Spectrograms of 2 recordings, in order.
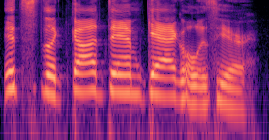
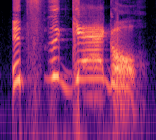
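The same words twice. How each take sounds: First: Said in the usual way. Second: High, gleeful call of gaggle; excited shout. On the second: Real, not acted. Shouting to greet the incoming raid, high and gleeful. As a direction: hail the arriving crowd.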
